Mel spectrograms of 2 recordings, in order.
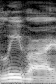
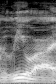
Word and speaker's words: Levi: of the house of levi or leui as it is pronounced here went and married a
